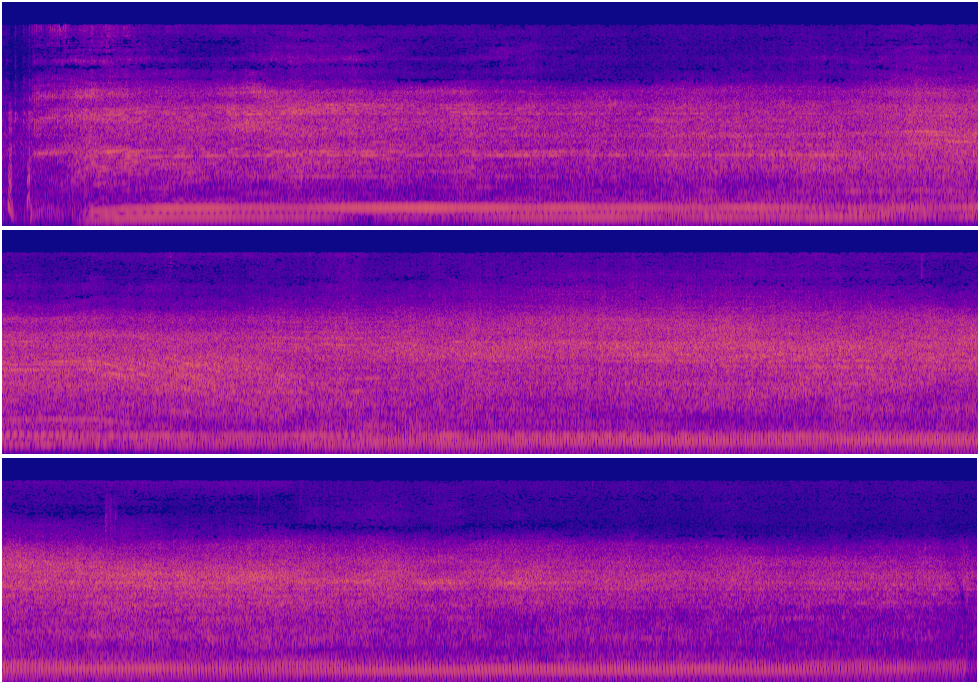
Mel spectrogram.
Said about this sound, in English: The mower is waiting for me to get past where he's using his lawnmower to huck up all of the leaves and stuff that got blown out into the street. Here it comes.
